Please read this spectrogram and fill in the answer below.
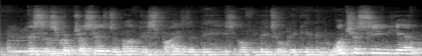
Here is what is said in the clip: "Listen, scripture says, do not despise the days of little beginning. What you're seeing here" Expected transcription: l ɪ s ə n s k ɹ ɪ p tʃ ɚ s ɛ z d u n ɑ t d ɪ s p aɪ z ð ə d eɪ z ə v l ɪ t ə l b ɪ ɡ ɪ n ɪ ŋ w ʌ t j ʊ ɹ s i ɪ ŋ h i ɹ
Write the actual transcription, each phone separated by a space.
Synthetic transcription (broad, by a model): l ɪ s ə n s k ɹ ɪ p tʃ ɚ s ɛ z d u n ɑ t d ɪ s p aɪ z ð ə d eɪ z ə v l ɪ t ə l b ɪ ɡ ɪ n ɪ ŋ w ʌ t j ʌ s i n h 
